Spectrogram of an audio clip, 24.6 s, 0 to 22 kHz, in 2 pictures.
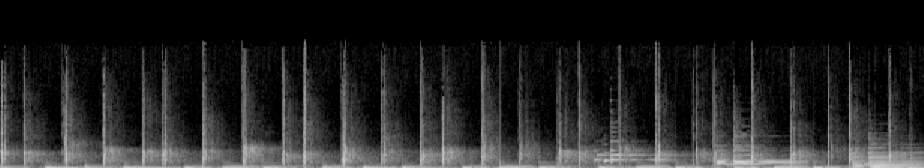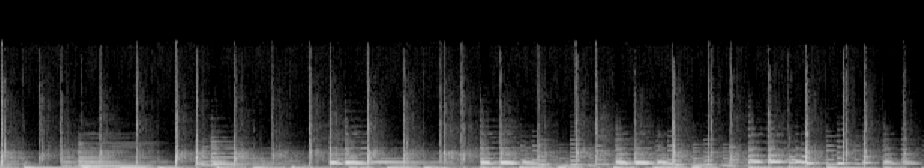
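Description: An instrumental jazz piece in 7/4 time, driven by crisp, steady handclaps and a bouncing bass figure, with bright plucked or keyboard notes joining partway through. No voices.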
